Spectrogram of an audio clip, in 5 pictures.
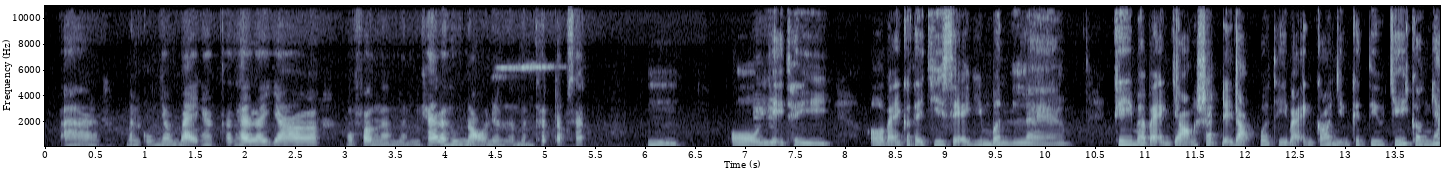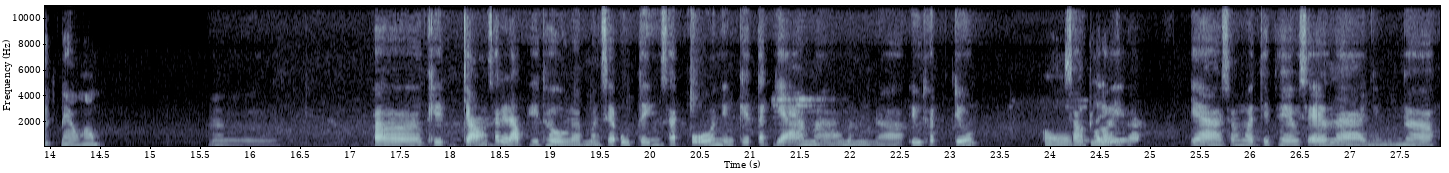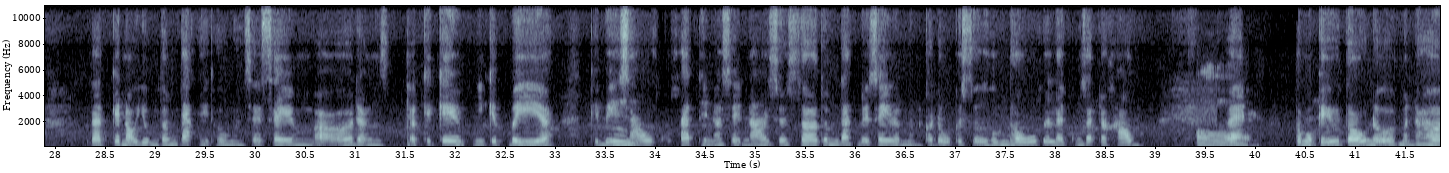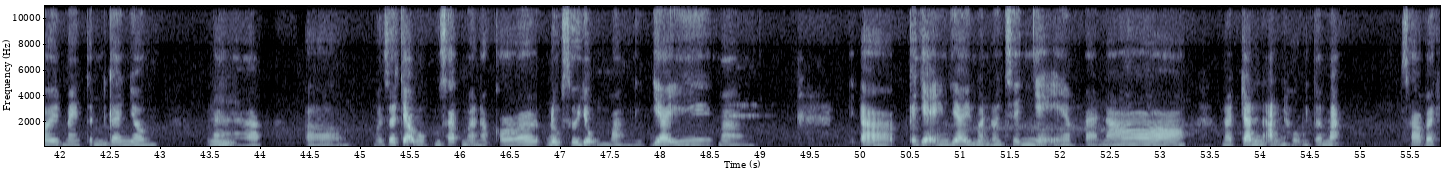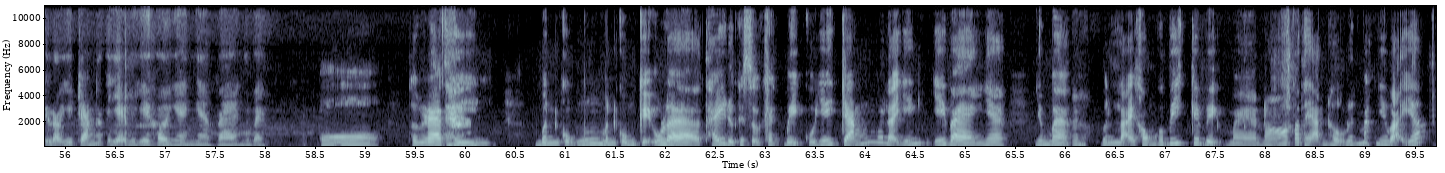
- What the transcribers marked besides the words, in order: static; other background noise; horn; tapping; distorted speech; laughing while speaking: "À"
- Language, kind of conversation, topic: Vietnamese, unstructured, Bạn chọn sách để đọc như thế nào?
